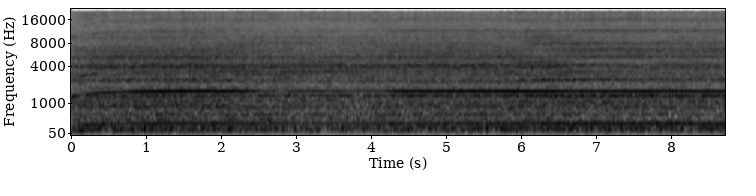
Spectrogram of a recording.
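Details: 1964 Electrolux Model 89 vacuum cleaner after rebuild: smooth, steady motor hum with a clean even whine and no rattles or surging; healthy vacuum motor.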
